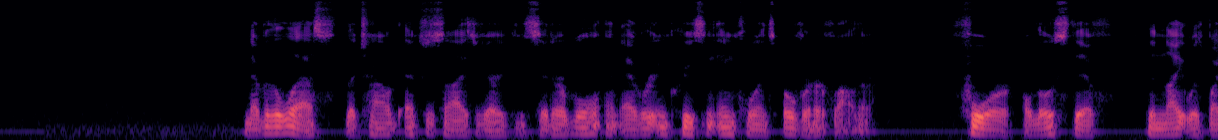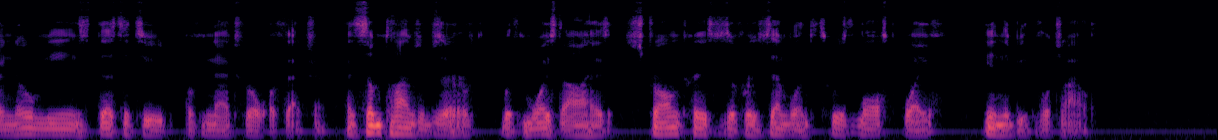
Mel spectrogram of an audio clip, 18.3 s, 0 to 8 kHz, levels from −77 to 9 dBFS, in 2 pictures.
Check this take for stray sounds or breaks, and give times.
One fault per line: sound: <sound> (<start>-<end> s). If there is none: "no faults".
no faults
